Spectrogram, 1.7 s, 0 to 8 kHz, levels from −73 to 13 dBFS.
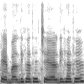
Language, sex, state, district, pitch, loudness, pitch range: Chhattisgarhi, female, Chhattisgarh, Bilaspur, 260 Hz, -11 LUFS, 240-265 Hz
